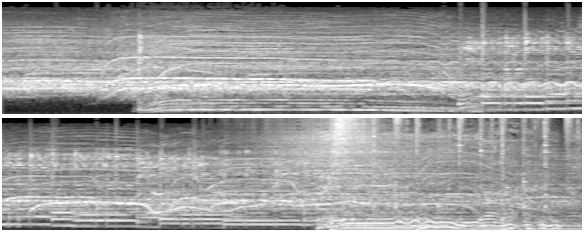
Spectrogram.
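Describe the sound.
An audience cheering and shouting at a live show, sustained loud whoops and yells that swell even louder near the end.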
